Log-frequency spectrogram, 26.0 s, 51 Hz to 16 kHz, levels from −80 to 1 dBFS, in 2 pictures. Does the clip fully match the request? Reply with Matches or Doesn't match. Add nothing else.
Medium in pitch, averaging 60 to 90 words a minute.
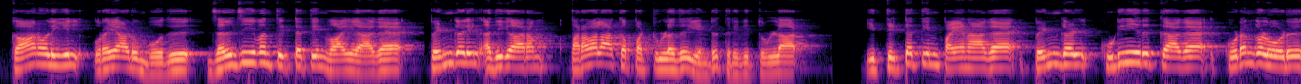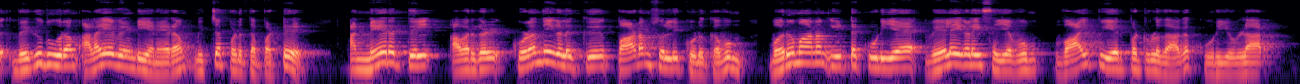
Matches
